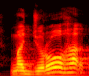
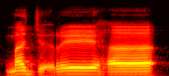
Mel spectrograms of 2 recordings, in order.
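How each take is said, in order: First: The vowel after r is a full a. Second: The vowel after r sounds between a and i. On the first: The speaker calls it wrong. "ke fathah sempurna" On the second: The speaker calls it right. "antara fathah dengan dengan kasroh"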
